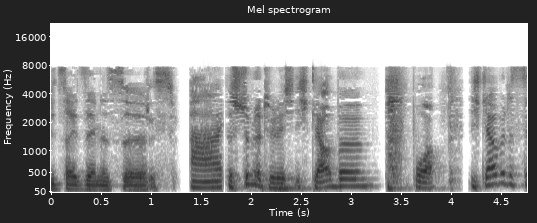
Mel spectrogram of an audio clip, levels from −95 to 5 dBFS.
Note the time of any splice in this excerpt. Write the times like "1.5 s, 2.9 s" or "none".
1.0 s, 1.7 s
